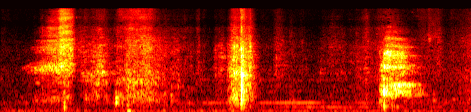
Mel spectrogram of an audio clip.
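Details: Adult woman sneezing after deliberately sniffing pepper, then honking her nose to clear her sinuses: breathy sniffing and nasal bursts with two short, sharp sneezes close together.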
